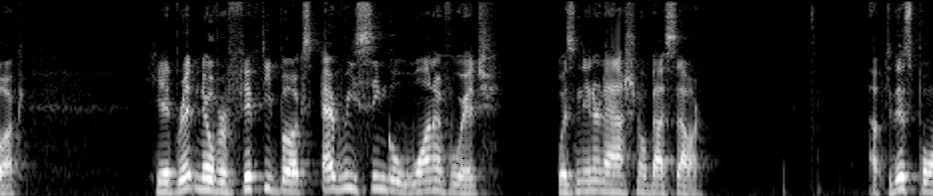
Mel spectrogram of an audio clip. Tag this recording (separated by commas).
Speech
